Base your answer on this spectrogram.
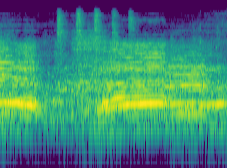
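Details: Cows at a traditional animal market: a loud steady moo, a pause with faint clatter, then a long rising moo that holds level for over two seconds, another cow joining.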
